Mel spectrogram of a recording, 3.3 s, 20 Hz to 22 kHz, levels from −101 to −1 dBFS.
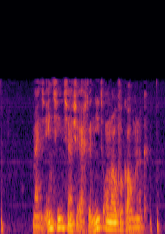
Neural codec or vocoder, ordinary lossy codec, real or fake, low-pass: none; MP3, 48 kbps; real; 5.4 kHz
